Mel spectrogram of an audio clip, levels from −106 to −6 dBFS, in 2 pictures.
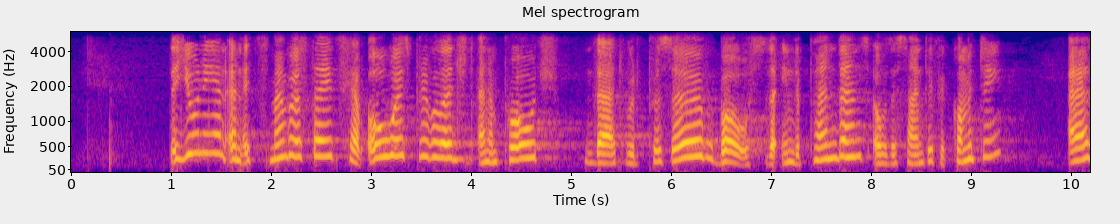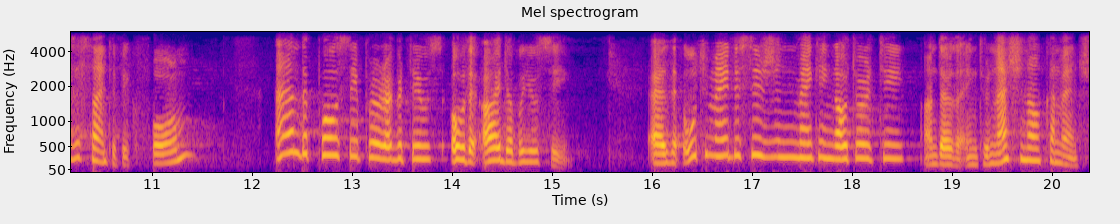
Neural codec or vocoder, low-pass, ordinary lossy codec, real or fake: none; 5.4 kHz; Opus, 24 kbps; real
